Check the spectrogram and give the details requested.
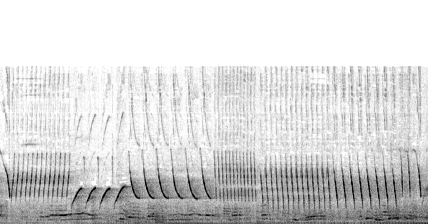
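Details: Domestic canary singing energetically as a lure for other canaries. Fast buzzing trills alternate with sweeping curved notes and long rapid rolls of repeated high notes over low background noise.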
